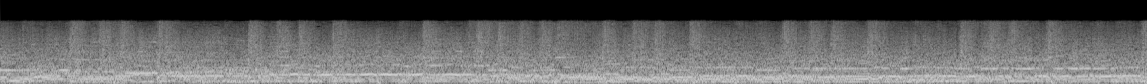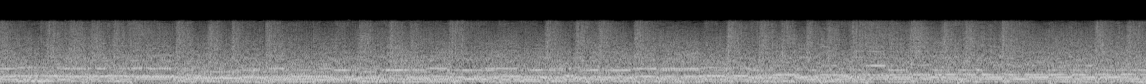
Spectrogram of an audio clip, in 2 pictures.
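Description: Rock song played by a band: electric guitar and drum kit, loud and steady throughout.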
